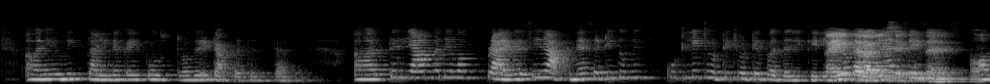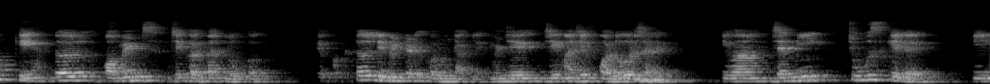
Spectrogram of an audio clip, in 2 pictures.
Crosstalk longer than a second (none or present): present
